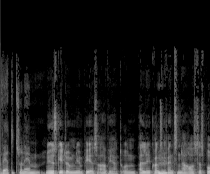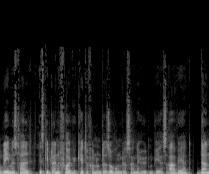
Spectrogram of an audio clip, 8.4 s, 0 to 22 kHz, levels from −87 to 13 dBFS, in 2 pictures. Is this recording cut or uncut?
uncut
